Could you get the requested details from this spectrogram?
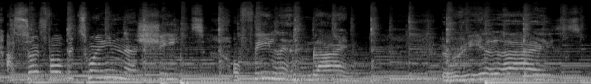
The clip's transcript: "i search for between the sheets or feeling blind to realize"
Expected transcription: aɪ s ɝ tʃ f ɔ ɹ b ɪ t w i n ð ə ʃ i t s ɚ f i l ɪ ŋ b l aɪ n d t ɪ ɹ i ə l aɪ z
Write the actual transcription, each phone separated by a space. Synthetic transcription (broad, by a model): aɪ s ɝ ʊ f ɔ l b ɪ t w i n ð ə ʃ i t ɚ f i l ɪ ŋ b l aɪ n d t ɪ ɹ i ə l aɪ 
